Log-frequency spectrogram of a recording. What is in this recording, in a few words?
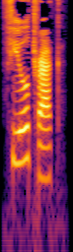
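"fuel truck", British English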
